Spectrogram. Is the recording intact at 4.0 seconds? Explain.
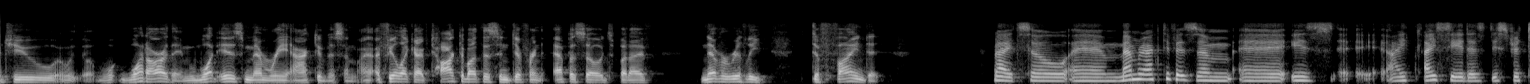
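Yes, the audio is intact at 4.0 seconds, with no fault at that moment.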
